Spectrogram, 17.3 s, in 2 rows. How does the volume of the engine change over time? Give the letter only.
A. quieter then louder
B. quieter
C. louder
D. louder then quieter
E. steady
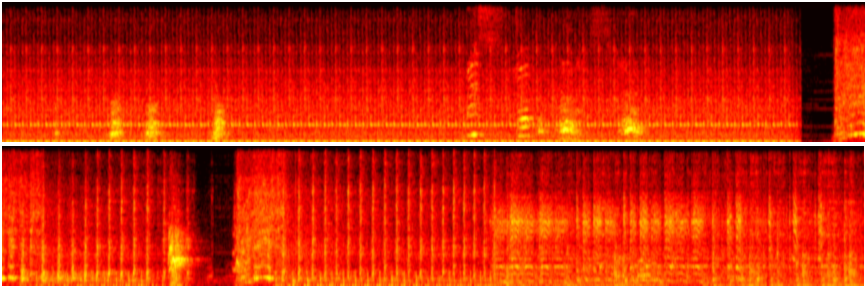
E.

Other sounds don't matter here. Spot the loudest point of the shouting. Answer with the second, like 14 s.
5 s.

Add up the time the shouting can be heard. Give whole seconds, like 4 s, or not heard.
2 s.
